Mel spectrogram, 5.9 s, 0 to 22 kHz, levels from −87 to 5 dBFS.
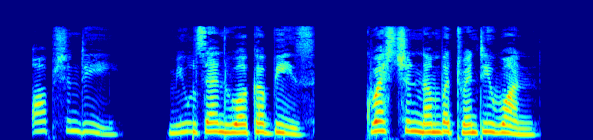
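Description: A gain setting was likely applied without a ramp at 1.94 s, a sudden gain jump of about 11 dB, so sound and background noise leap louder together until the end.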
